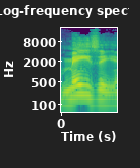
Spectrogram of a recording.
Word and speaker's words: Mazie: Mazie, in case you didn't know how the uh, name is pronounced, it rhymes with not lazy, not hazy, Yes, the C word, crazy.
